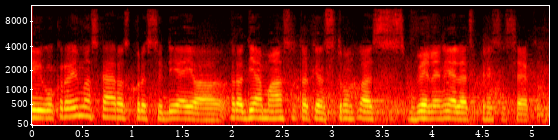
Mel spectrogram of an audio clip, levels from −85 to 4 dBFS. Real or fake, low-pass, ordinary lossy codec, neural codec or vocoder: fake; 10.8 kHz; MP3, 64 kbps; codec, 24 kHz, 0.9 kbps, WavTokenizer, medium speech release version 2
